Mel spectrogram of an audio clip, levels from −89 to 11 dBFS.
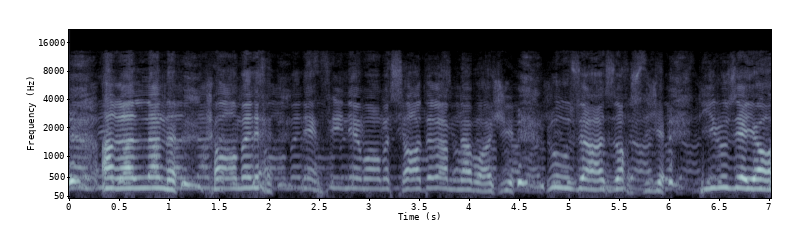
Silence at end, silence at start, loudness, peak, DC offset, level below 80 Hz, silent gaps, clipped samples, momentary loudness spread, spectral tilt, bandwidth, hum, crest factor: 0 s; 0 s; -24 LUFS; -4 dBFS; under 0.1%; -66 dBFS; none; under 0.1%; 12 LU; -4.5 dB/octave; 13 kHz; none; 20 dB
